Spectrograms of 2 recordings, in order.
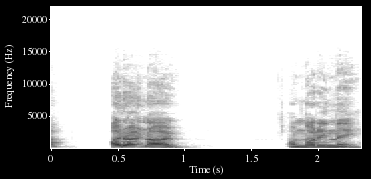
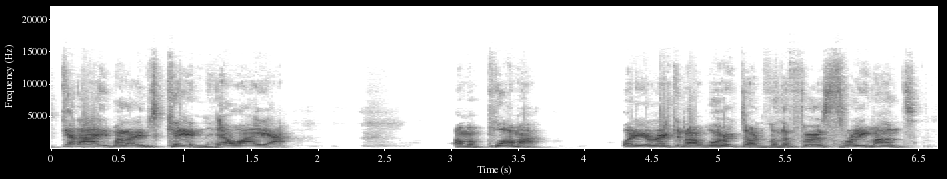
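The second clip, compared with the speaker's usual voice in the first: imitating a student; 5 semitones higher than usual. Teacher mimicking his plumber student Ken, hammed-up bloke. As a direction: ham up the brash plumber. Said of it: "he turns up and goes".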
